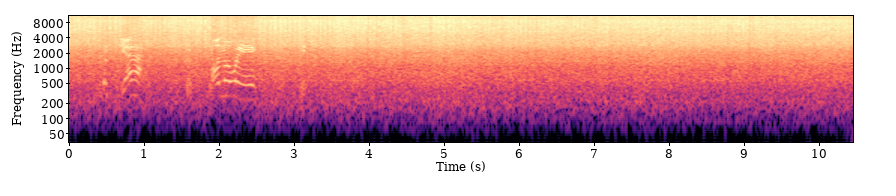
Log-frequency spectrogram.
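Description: Fire hoses spray water with a steady hiss.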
